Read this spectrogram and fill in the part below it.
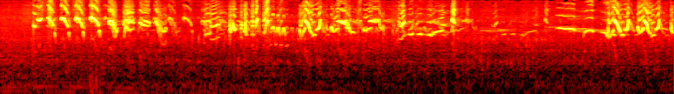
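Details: Oriental magpie-robin song used as a lure to anger rival magpie-robins: quick runs of high chirps and whistles, then twisting warbled phrases and a few longer slurred whistles, delivered almost without break.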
